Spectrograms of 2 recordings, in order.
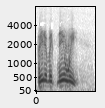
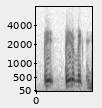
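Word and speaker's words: Peter McNeeley: Peter McNeil. Peter McNeely. Peter McNeely. – We don't have the time. – S-A-F-M.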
